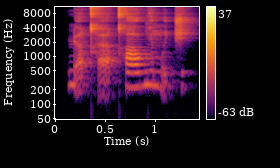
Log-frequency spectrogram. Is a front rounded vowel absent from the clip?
yes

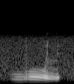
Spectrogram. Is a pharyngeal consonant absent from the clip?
yes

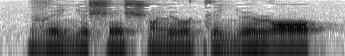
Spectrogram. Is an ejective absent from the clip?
yes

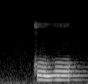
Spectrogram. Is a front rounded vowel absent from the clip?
yes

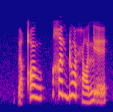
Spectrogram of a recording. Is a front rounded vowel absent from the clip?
yes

